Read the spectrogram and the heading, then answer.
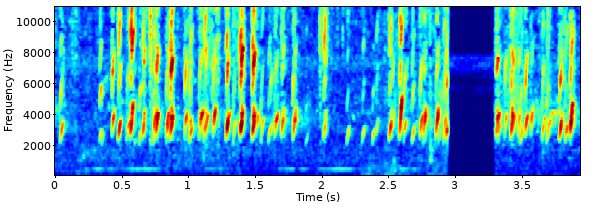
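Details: ['Female European goldfinch calling to encourage males to breed: fast, bright twittering chirps repeated in quick runs, with a faint low steady hum and a short silent break near the end.']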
